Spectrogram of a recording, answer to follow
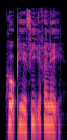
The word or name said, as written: HPFI-relæ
